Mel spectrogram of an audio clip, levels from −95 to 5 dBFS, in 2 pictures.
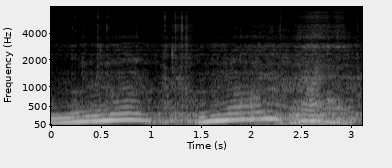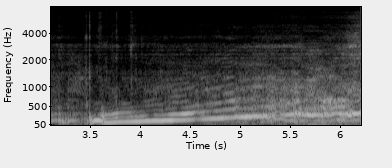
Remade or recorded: remade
